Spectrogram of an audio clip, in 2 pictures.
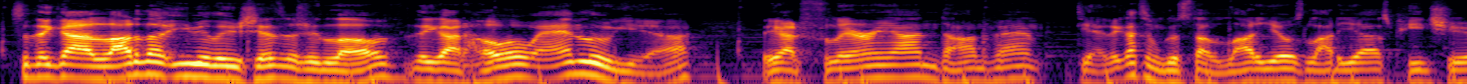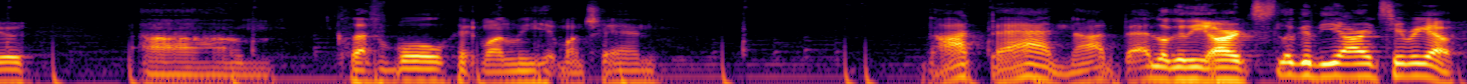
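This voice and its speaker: A man hosting a card-game channel, giving an excited, casual reaction commentary full of exclamations and slang like bro and dude. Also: fairly low pitch, moderate pace, creaky, soft background music. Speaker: card game content creator.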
